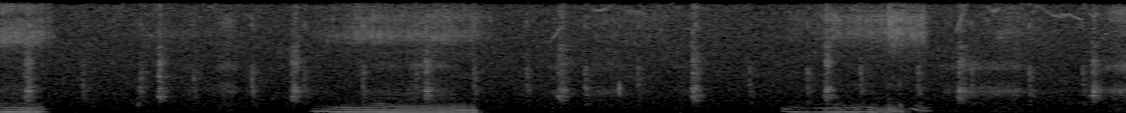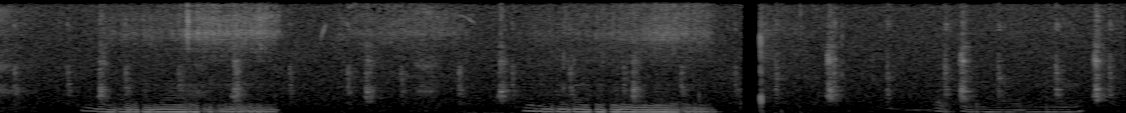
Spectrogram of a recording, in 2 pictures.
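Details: A sleeping male domestic cat snores, undisturbed by a ticking clock. Buzzy, humming snores of about a second each come roughly every three to four seconds, five or six in all, with the clock ticking steadily between them.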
